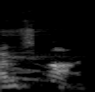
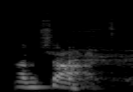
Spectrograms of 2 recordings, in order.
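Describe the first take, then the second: First: High, mock-shocked gasp. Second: Low, flat deadpan repeat. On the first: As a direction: play up the shock. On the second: Pretend. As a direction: say it dry, unimpressed.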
